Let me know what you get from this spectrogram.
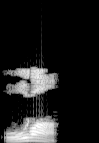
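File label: "wu wang", Mandarin Chinese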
